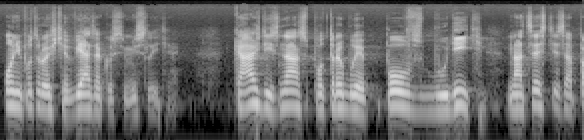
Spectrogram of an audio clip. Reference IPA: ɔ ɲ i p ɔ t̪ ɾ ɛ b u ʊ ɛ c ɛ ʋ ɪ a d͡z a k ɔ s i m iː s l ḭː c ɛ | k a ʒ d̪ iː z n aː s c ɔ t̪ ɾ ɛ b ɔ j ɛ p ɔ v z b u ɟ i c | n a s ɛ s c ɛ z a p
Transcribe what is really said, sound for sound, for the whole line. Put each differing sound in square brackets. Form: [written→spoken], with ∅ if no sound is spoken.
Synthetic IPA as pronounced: ɔ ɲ i p ɔ t̪ ɾ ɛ b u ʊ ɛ c ɛ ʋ ɪ a d͡z a k ɔ s i m [iː→i] s l ḭː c ɛ | k a ʒ d̪ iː z n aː s [c→p] ɔ t̪ ɾ ɛ b [ɔ→u] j ɛ p ɔ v z b u ɟ i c | n a [s→t͡s] ɛ s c ɛ z a p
